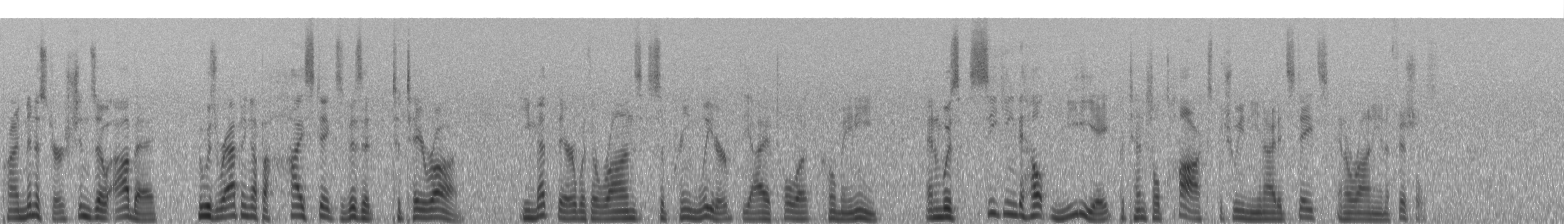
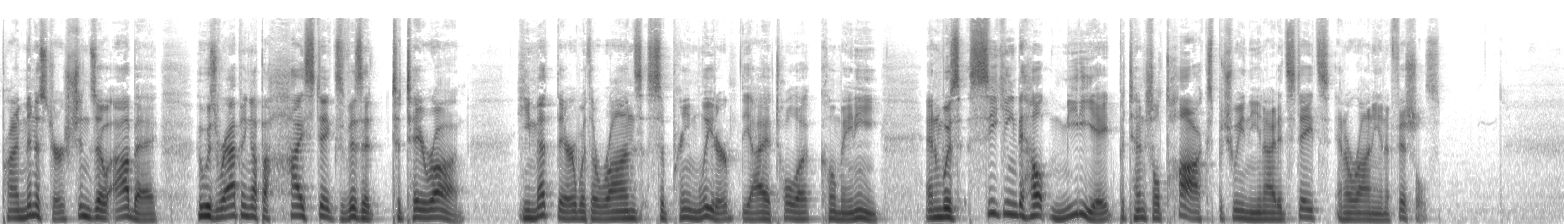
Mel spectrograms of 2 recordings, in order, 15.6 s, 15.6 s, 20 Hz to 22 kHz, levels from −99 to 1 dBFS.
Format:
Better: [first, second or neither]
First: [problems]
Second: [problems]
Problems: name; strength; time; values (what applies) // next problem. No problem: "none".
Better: second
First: hiss; noticeable; throughout; 15 dB below the speech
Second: none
